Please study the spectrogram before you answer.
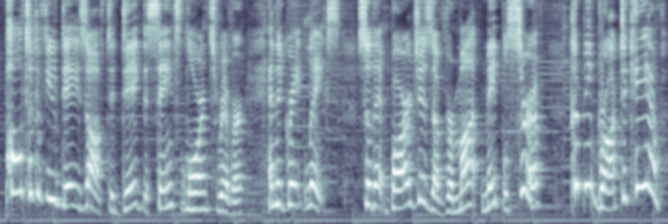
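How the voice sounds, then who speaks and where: Lady doing a kids storytime read aloud, highish voice that swoops around a lot, bit of music behind. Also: moderate pace. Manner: animated, with exclaimed asides to young listeners. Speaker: children's read-aloud host. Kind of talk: expressive picture book storytelling.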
